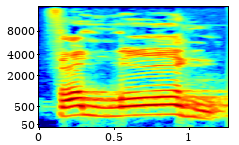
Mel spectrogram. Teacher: ہا پیش ہو، فاللہ، فا باریک رہے گا، اللہ عز و جل کے لام کو صرف پر پڑھیں گے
